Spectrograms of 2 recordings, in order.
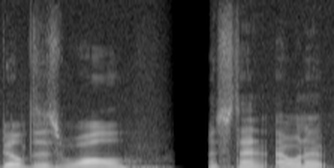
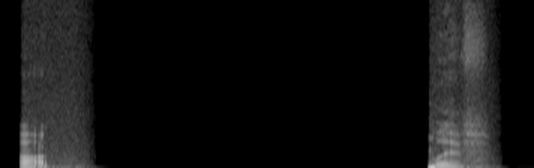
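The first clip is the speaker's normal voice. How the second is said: terse, menacing, spoken close in the ear. Holding a captured man and threatening him: whispering in his ear. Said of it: "I like to whisper in his ear".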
